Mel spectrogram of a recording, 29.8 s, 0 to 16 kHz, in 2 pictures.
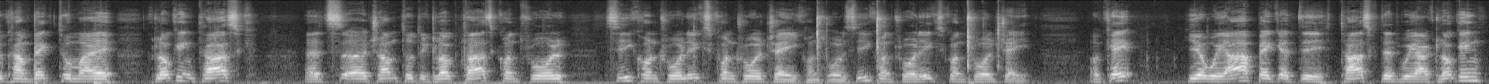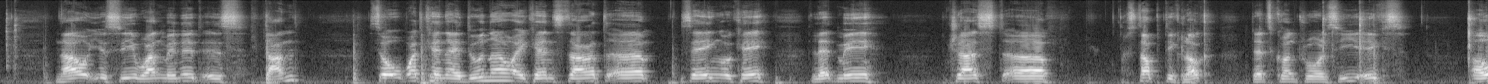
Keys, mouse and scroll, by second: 8.5 ctrl+c, 9.1 ctrl+x, 10.0 ctrl+j, 12.0-12.8 scroll up 4, 14.8 click, 15.2 Tab, 28.4 ctrl+c, 28.8 ctrl+x.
